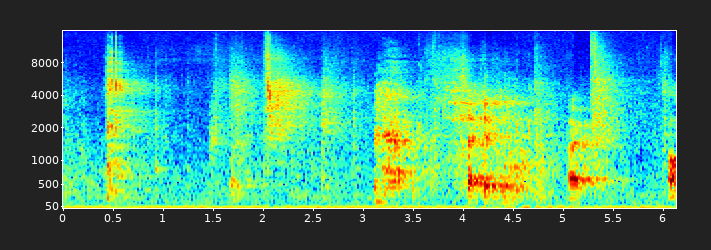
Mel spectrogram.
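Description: Red plastic party cups knocked together and slid across a tabletop as they are regrouped, with a few sharp clacks in the first two seconds. Voices follow near the end.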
